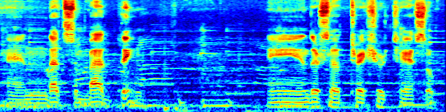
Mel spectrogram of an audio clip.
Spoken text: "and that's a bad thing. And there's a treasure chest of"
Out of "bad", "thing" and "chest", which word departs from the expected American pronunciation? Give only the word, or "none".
chest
